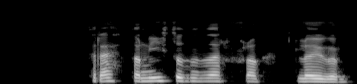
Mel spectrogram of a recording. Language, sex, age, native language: Icelandic, male, 20-29, Icelandic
